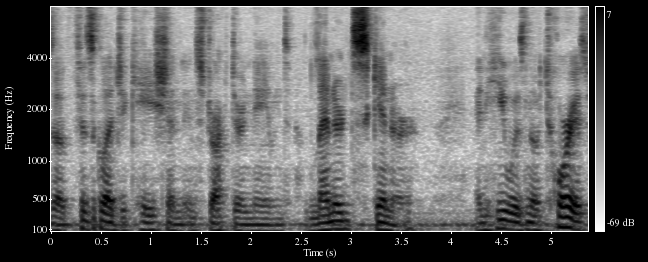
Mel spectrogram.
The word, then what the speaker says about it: Lynyrd: skynyrd with the Y's see how it's spelled Leonard yeah Skynyrd money yeah yeah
